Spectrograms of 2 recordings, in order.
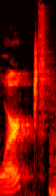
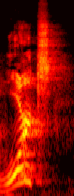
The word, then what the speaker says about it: Wort: It's pronounced the Wort. What is it? The wort? Yeah, okay, I'll do that again. This is the Wort on Govs Radio. It is the Wort. Not warts, not forts, not short.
